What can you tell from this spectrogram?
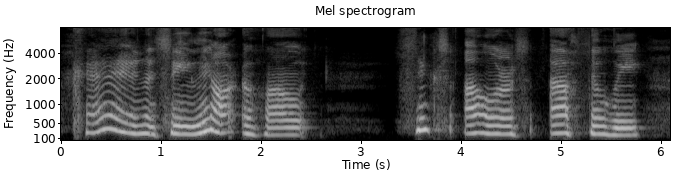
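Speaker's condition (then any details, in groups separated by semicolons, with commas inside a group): Head and neck cancer; tracheostomy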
